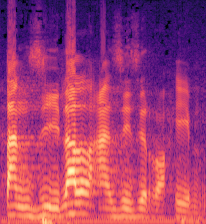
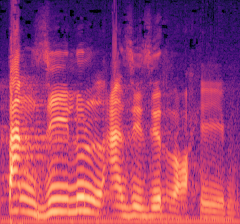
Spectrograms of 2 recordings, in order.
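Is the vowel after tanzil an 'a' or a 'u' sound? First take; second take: a; u. First: The vowel after tanzil is an 'a' sound. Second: The vowel after tanzil is a 'u' sound. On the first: It means recite the revelation of the Mighty, the Merciful. "lafat tanzil binasbi kelawan nasab" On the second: It means this Quran is sent down from the Mighty, the Merciful. "lafat tanzil birraf iklawan rafa"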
